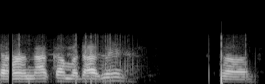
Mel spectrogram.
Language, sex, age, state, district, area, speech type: Sindhi, male, 60+, Rajasthan, Ajmer, urban, conversation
